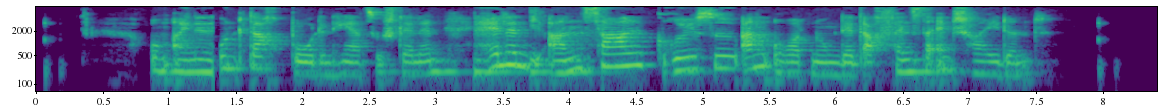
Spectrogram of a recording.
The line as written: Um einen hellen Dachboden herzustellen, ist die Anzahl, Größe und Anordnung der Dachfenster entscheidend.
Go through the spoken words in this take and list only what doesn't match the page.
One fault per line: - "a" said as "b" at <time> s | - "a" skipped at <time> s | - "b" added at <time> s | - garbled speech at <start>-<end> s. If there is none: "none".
- "hellen" said as "und" at 1.3 s
- "ist" said as "hellen" at 3.3 s
- "und" skipped at 5.3 s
